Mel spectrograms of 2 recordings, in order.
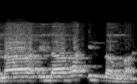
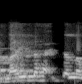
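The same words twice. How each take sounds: First: The vowel of 'la' is drawn out long. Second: The vowel of 'la' is clipped short. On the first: It means there is no god but Allah. The speaker calls it right. "Minimum এক আলিফ তো টানতে হবে। ... এভাবে তো বলতে হবে।" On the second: It comes out as if there is a god besides Allah. The speaker calls it wrong. "তাহলে তো এটা জিকিরের সাথে ফাজলামি"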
